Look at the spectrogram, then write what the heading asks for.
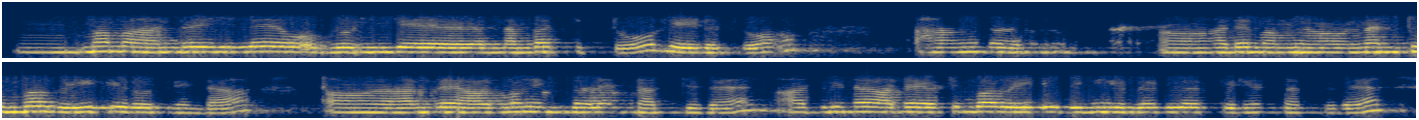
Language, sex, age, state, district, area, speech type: Kannada, female, 18-30, Karnataka, Hassan, urban, conversation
